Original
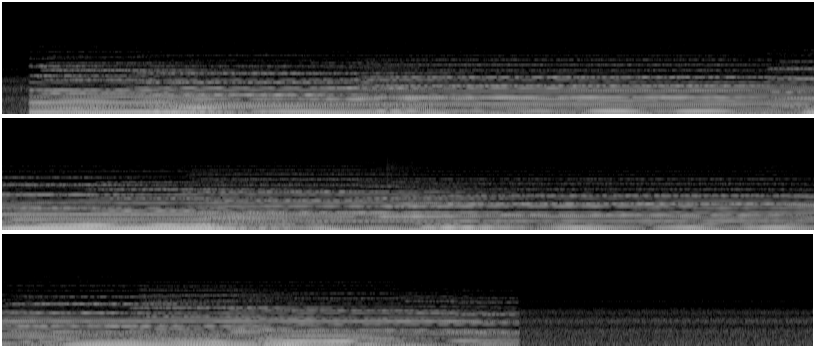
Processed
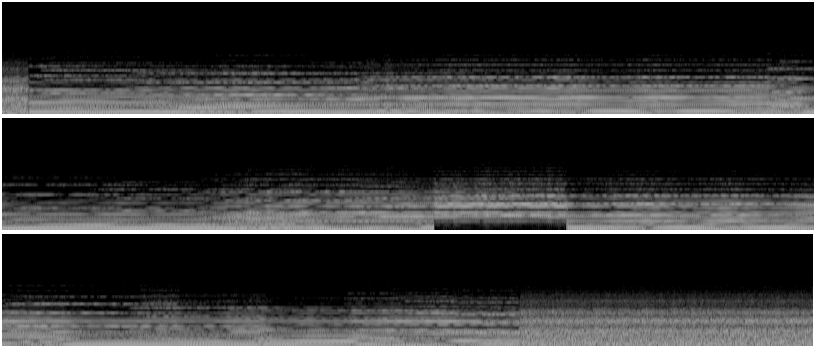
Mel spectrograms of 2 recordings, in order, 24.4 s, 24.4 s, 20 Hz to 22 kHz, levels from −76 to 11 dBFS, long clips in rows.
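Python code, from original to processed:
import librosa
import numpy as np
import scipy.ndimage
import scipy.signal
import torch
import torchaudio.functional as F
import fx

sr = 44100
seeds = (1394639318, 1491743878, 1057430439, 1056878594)

y = fx.notch_cascade(x, sr, direction='rising', hz=1.7, at=(7.67, 11.37))
y = fx.highpass(y, sr, hz=520.0, slope=24, at=(12.44, 13.78))
y = fx.high_shelf(y, sr, hz=2200.0, db=-10.5, at=(18.02, 19.67))
y = fx.lowpass(y, sr, hz=1600.0, slope=6)
y = fx.env_flatten(y, sr, amount_pct=100)
y = y * librosa.db_to_amplitude(-7.0)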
